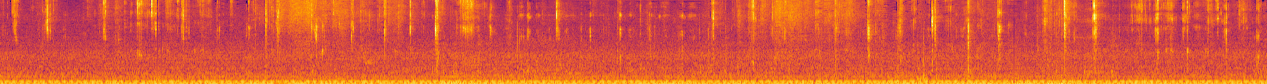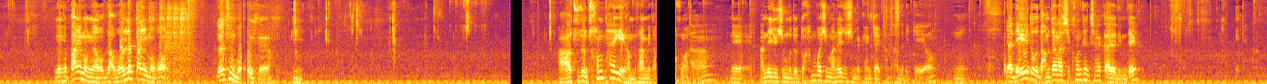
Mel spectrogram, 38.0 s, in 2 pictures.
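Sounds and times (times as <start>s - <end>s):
chewing crunchy fried food: 0.0s - 19.9s, 23.3s - 27.7s, 34.8s - 38.0s
low hum: 0.0s - 38.0s.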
